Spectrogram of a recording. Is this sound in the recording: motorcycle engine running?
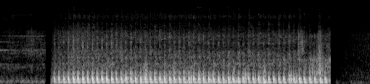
yes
